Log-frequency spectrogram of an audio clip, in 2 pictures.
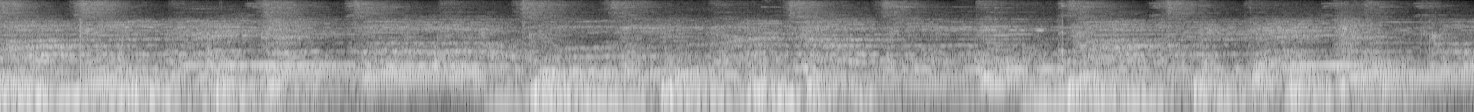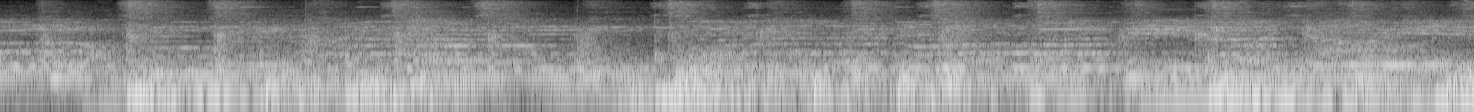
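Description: Mixed choir of women's and men's voices singing a worship song together through microphones, over a steady percussion beat.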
